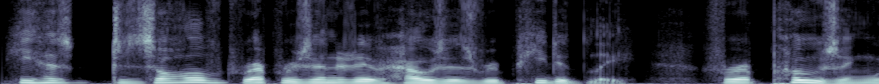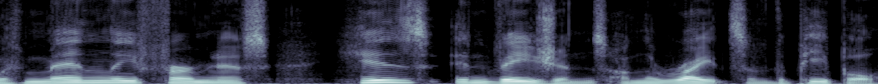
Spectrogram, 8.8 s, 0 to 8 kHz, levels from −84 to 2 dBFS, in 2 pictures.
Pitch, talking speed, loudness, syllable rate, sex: 135 Hz, 130 wpm, -17 LUFS, 4.7 syllables/s, male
